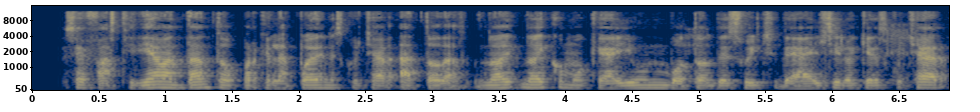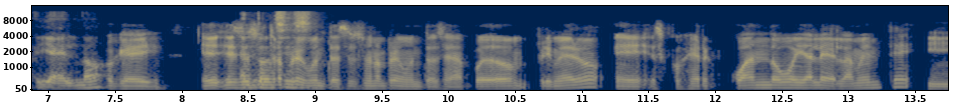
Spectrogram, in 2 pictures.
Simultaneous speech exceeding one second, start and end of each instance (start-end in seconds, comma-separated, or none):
none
